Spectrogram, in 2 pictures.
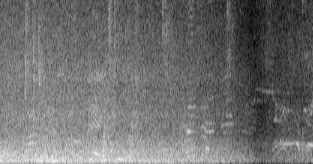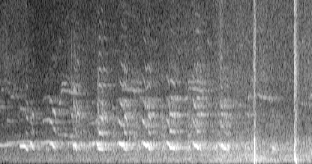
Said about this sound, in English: Well, you can tell we're in a coastal setting with the gulls chirping in the background. Although I don't know if gulls chirp.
